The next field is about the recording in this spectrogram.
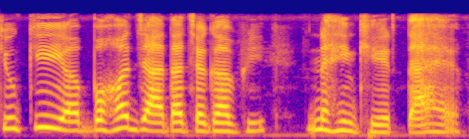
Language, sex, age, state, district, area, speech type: Hindi, female, 30-45, Uttar Pradesh, Sonbhadra, rural, spontaneous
